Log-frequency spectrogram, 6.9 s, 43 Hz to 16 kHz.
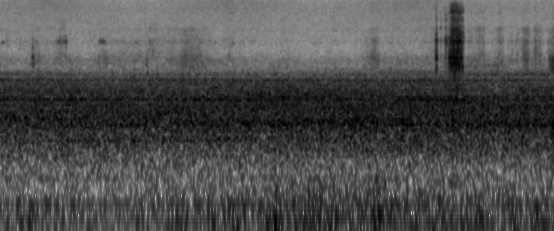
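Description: An F-15 fighter jet with twin Pratt & Whitney F100-229 engines at RAF Lakenheath gives a steady, loud broadband engine roar that holds evenly for the whole stretch, with faint clicks on top.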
